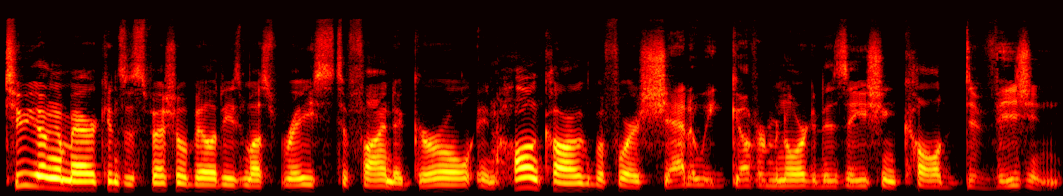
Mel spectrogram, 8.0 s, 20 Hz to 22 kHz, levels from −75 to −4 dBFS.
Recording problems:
thin; somewhat; fading below 300 Hz

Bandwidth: 14.5 kHz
